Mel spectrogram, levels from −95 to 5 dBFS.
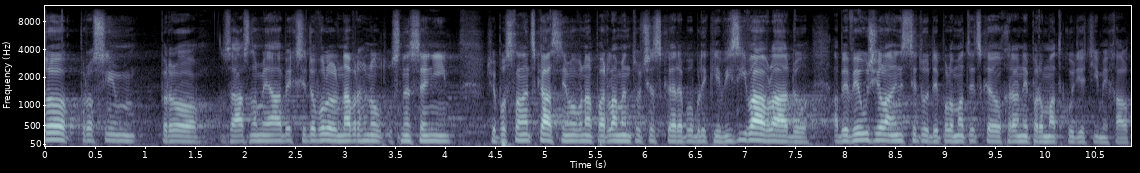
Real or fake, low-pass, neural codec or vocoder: real; 10.8 kHz; none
